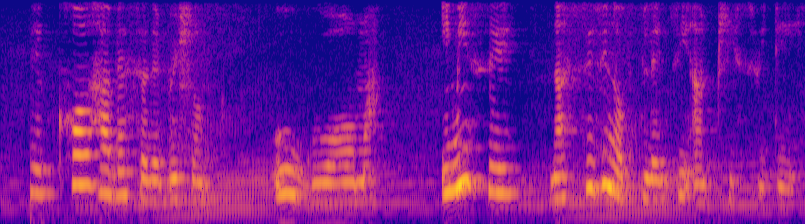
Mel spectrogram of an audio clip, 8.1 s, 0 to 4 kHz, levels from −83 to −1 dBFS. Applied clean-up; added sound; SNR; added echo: none; Traffic noise, roadway noise; 20 dB; reverberation time 0.6 s.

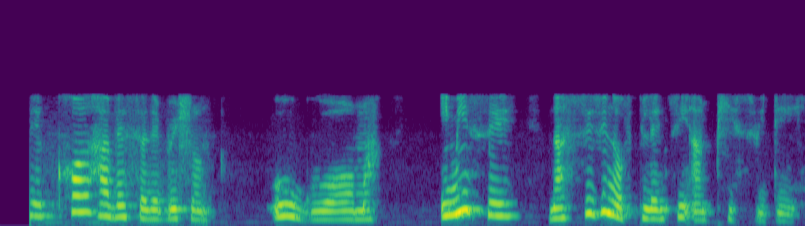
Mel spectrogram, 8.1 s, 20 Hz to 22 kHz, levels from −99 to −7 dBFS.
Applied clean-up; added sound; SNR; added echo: none; none; none; none.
